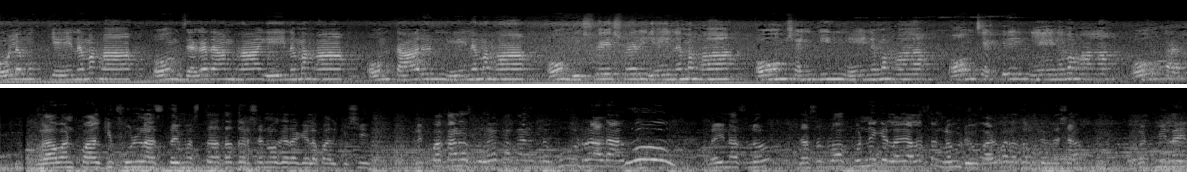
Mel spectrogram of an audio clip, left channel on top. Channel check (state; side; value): different; both; correlation 0.00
